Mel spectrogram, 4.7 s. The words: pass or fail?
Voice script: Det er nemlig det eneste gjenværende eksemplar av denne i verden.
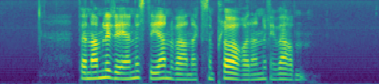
pass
